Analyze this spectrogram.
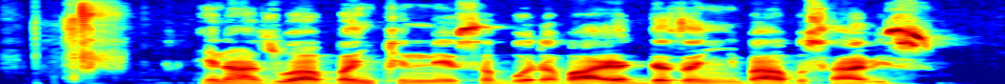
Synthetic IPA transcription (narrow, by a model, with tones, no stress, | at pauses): ʔɪ˦naː˨zʊ˦waː˨bɐ˦ŋkʲɪ˨nːeː˦sɐ˦boː˨da˨baː˦jɐ˦dːa˨zɐ˦˨ɲji˦baː˦bu˨saː˦bɪ˨s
